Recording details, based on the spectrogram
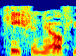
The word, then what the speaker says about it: Kishinev: But in Kishinev, right here, that is pronounced Kishinev. You'd never guess that. And it took me about 2 weeks to learn how to say it.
